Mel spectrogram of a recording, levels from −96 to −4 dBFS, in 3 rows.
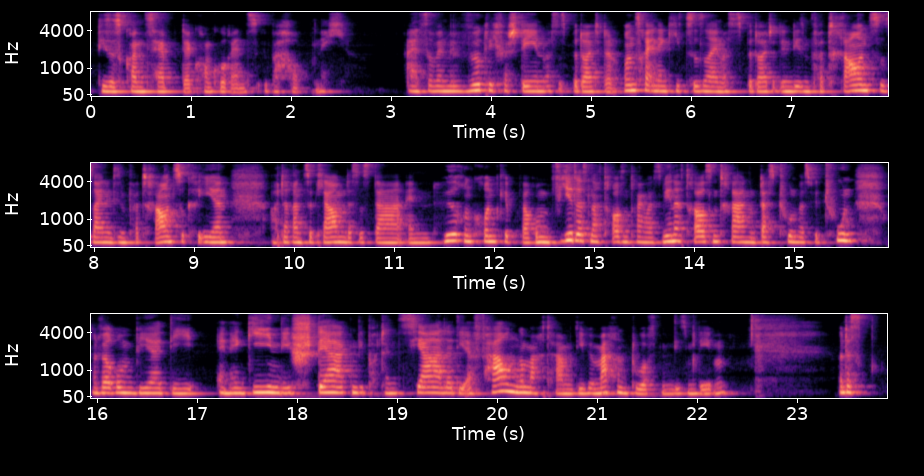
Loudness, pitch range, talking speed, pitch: -24 LUFS, 170-195 Hz, 205 wpm, 180 Hz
